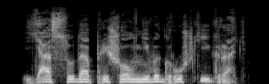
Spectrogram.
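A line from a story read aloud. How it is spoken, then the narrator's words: Plain. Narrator (Russian): сказал Реми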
